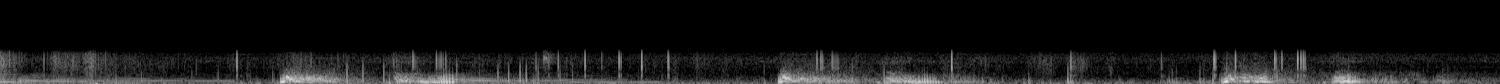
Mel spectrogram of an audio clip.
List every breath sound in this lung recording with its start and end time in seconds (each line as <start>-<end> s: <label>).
0.00-2.47 s: rhonchi
2.71-3.66 s: inhalation
2.71-3.66 s: wheeze
3.81-4.76 s: exhalation
3.81-4.90 s: rhonchi
5.46-6.68 s: rhonchi
7.70-8.69 s: inhalation
7.70-8.69 s: wheeze
8.78-10.15 s: exhalation
8.78-10.15 s: crackles
12.16-13.21 s: inhalation
12.16-13.21 s: wheeze
13.21-14.27 s: exhalation
13.21-14.27 s: crackles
